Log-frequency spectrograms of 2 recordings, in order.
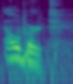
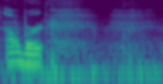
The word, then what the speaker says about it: Elbert: mispronouncing this entire time it's Elbert not Albert so it's Mount Elbert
